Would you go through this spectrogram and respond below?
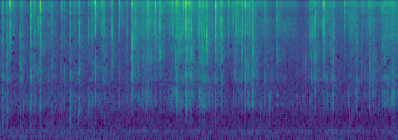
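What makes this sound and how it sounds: A full small pocket pack of paper tissues in a thin crinkly plastic wrapper is squeezed and crinkled with fingertips close to the mic. Dense, bright crackling fills the clip with many quick crisp snaps and a soft rustle between them. There is almost no low end.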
